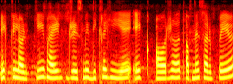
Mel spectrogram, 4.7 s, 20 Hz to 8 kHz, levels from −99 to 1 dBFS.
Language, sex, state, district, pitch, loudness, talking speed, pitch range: Hindi, female, Chhattisgarh, Kabirdham, 250 Hz, -16 LUFS, 180 wpm, 240-265 Hz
